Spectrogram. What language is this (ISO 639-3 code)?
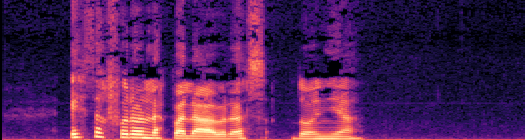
spa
